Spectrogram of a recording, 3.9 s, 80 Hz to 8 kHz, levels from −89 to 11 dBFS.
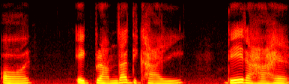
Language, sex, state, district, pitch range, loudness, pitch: Hindi, female, Himachal Pradesh, Shimla, 200-225 Hz, -16 LUFS, 210 Hz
